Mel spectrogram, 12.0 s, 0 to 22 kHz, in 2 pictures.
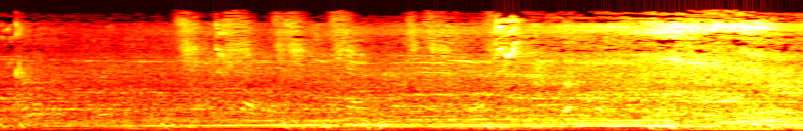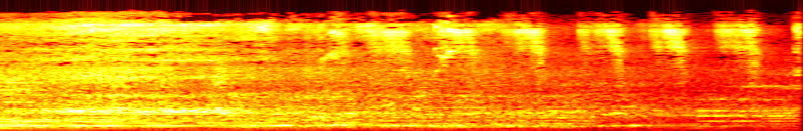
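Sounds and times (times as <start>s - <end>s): car engine passing: 0.0s - 12.0s.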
